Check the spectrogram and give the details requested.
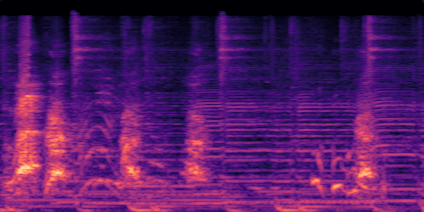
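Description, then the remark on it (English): Two dachshunds bark in a rapid, yappy series of sharp, high barks, fairly loud, at a small trailer office behind a small restaurant in an industrial area by a river, with a low background hum throughout. “we make a beeline to the small trailer office behind the very small restaurant, and here we are greeted by two barking dachshunds”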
